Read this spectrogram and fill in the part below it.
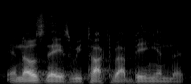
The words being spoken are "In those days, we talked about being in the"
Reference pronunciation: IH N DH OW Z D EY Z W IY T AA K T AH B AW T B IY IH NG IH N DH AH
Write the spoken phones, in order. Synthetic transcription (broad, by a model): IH N DH OW Z D EY Z W IY T AA K T AH B AW T B IY IH NG IH N DH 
